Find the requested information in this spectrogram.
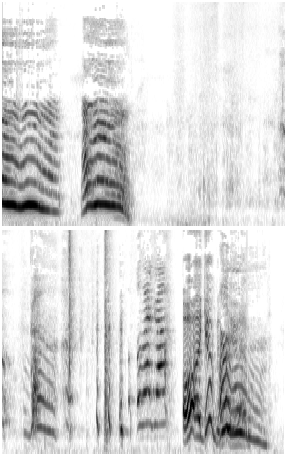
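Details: Alaskan Malamute Tonka howling indoors together with a baby who mimics him; two long, wavering, slightly falling howls open, followed by a child's higher warbling cries and brief speech.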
